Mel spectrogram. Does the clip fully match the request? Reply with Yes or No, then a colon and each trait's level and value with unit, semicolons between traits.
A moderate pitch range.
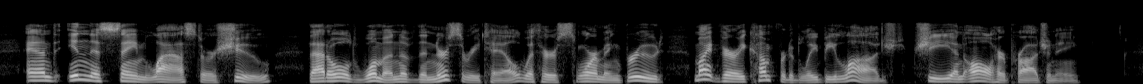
No: wide, 6.7 semitones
